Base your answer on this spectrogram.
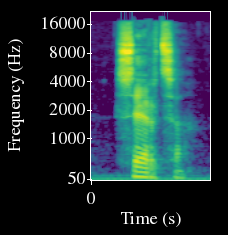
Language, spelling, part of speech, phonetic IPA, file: Belarusian, сэрца, noun, [ˈsɛrt͡sa], Be-сэрца.ogg
- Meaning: heart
